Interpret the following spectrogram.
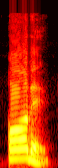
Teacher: এই বাটা কলকলার হরফ ধাক্কা দিয়ে পড়তে হবে।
